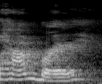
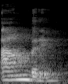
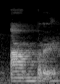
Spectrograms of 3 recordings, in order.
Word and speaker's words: hambre: So instead of saying tengo hambre, say Tengo hambre. hambre, because the H in Spanish is not pronounced.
